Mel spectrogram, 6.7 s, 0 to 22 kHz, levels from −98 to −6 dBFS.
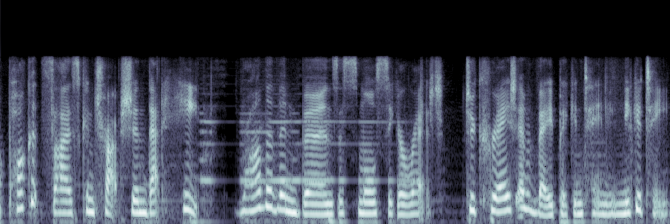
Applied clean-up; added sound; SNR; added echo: neural mask model RNNoise.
